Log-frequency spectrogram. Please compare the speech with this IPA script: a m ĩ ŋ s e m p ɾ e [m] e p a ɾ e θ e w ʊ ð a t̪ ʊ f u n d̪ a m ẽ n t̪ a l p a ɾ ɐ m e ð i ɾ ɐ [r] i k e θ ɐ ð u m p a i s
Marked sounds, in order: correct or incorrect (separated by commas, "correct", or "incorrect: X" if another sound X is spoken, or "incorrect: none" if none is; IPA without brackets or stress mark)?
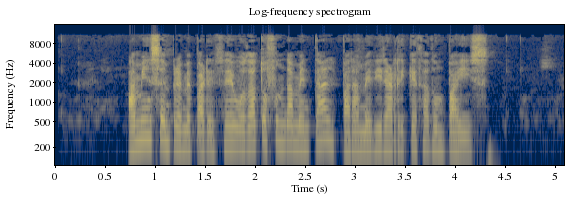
correct, correct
